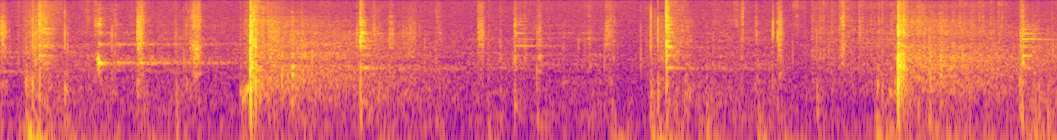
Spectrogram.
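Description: Badminton rally: faint, sharp racket strikes on the shuttlecock about every one to two seconds, with players' footsteps and short shoe squeaks on the court floor.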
